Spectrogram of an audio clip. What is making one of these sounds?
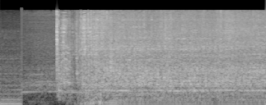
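A diesel engine roars loudly up close, with a harsh hiss.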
